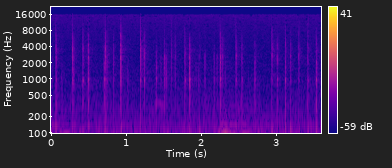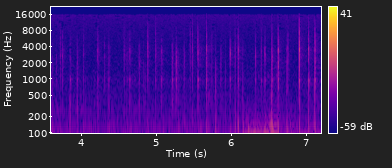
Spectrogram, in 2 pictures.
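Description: Long red nails tap and scratch the sides and lid of a small, clear, translucent plastic tub holding blue contents. Quick, irregular, bright clicks and scratchy strokes come in a dense stream over a steady low hum. Louder bursts rise around two seconds and again near the end.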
